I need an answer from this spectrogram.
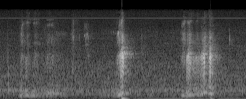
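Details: Siamese cat Shiloh, a female found as a tiny kitten behind a grocery store, vocalizing during playtime: one short bright meow, then a longer wavering two-part cry about a second later, over a quiet room hiss.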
